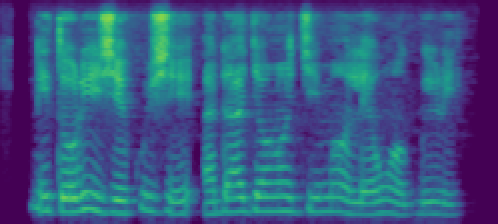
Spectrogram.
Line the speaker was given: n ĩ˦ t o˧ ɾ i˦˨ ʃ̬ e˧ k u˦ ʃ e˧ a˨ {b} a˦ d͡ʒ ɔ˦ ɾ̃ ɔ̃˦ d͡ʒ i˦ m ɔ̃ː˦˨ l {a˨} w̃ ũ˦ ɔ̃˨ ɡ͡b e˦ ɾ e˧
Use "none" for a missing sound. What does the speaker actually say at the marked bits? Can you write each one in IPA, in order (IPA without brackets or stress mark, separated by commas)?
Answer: d, ɛ˨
